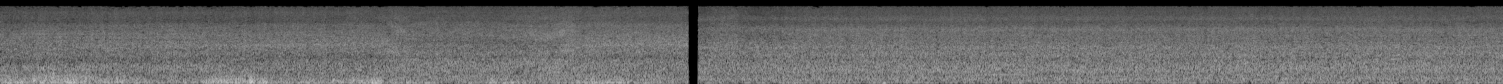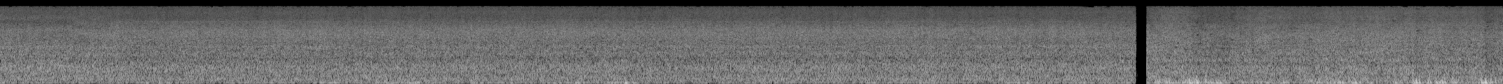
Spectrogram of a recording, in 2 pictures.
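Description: A waterfall about 50 m high plunging into its pool: a steady, loud rush of falling water. The sound cuts out for an instant twice, about seven seconds in and a few seconds before the end, and is fuller and deeper in the first few seconds and after the second cut.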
